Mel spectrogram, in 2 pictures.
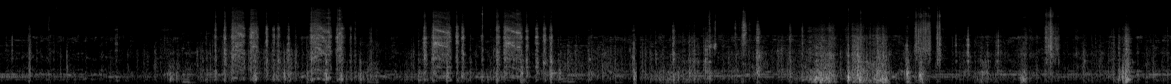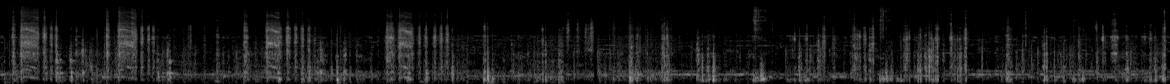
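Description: Workshop assembly noises: irregular clicks, knocks and clatter of plywood panels and hardware being handled, with short runs of a cordless drill driving screws, over a steady faint hum.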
